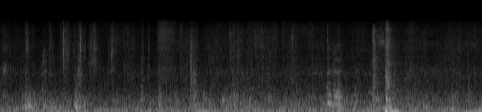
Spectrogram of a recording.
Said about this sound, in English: Maybe we'll close the door here. Is there anybody else coming?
